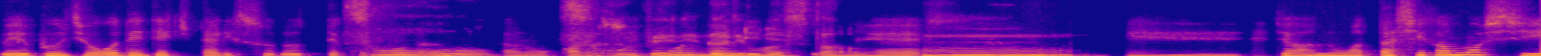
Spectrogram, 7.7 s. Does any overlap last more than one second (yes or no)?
yes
